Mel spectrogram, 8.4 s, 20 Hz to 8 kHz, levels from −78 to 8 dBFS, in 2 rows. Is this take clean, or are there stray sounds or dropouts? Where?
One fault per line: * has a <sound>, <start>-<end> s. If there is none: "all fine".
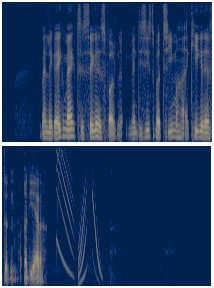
* has a chirp, 5.3-6.2 s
